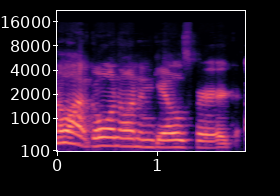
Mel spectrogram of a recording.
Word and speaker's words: Galesburg: Galesburg, Michigan, where you grew up? – Yeah.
